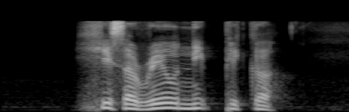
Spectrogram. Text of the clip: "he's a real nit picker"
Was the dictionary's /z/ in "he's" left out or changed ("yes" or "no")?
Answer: yes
